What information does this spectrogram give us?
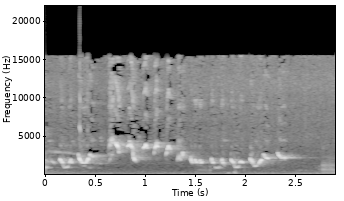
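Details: A caged White-rumped Shama in full song at a West Jakarta bird-shop kiosk, short-tailed and freshly moulted, pours out a fast, varied song of rich whistles and sharp chattering notes, rising and falling; room echo behind.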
